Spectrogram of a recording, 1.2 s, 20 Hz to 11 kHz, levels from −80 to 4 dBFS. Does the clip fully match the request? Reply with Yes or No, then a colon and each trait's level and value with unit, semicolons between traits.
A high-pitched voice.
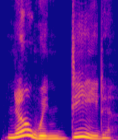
Yes: high, 245 Hz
